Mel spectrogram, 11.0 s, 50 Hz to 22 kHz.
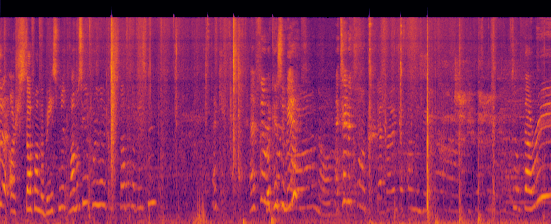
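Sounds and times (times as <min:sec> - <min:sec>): faint background music: 0:00.0 - 0:11.0
voices: 0:00.0 - 0:11.0.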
